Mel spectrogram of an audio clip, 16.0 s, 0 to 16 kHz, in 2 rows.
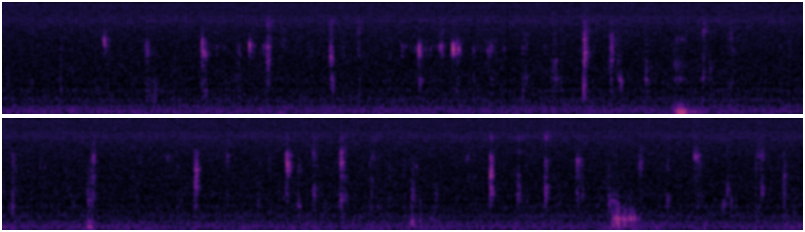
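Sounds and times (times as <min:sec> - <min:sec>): wet mouth chewing clicks: 0:00.6 - 0:16.0
soft low thump: 0:06.7 - 0:07.0.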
